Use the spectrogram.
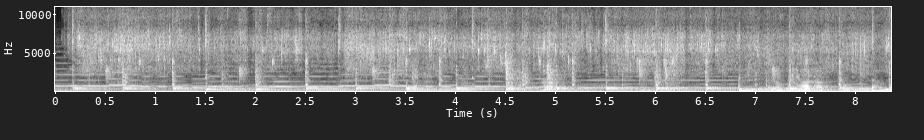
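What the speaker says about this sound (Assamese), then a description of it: "এই তেলখিনিতে আলুখিনিও এনেকৈ ভাজি ল'ম।" Potatoes frying in oil left over from frying fish and broccoli, a steady close sizzle that runs on without talk.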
